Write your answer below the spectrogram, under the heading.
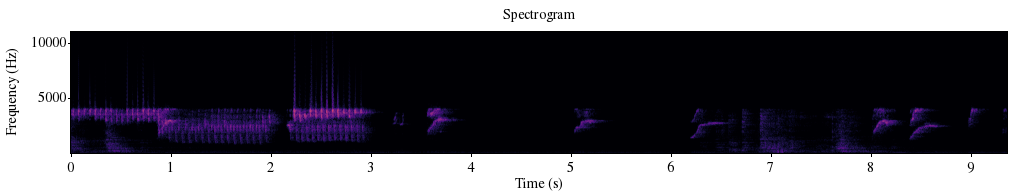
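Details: Buzzy rolling trills from a red factor canary, followed by sparse downslurred whistles and soft chips separated by silences.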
